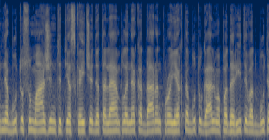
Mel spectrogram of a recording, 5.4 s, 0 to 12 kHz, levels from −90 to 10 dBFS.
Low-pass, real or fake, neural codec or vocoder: 10.8 kHz; real; none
